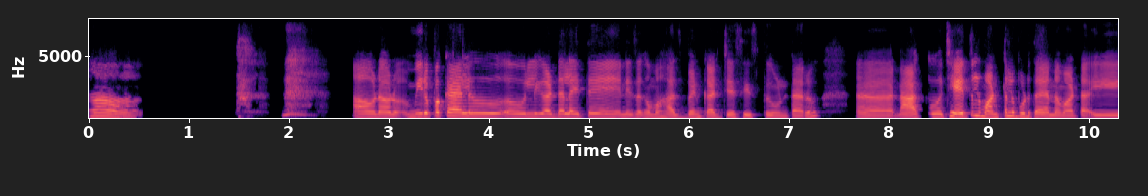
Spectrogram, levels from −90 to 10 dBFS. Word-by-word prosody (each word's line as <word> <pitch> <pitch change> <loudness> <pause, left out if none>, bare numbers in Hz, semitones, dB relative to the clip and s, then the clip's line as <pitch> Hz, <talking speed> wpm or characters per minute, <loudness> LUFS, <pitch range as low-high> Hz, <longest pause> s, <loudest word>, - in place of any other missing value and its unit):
ఆ! 230 -9 0 2.2
అవునవును. 195 -1 +1 0.2
మిరపకాయలూ, 255 +1 +4 0.5
ఉల్లిగడ్డలయితే 225 0 0 0.3
నిజంగా 195 0 -4
మా - - -2
హస్బెండ్ 190 +3 -4
కట్ 180 -1 0
చేసి 190 +1 -4
ఇస్తూ 180 0 -9
ఉంటారు. 165 +2 -3 0.5
ఆహ్, 170 -1 0
నాకు 190 +4 +3 0.2
చేతులు 250 +4 +6
మంటలు 210 +7 +2
పుడతాయనమాట. 180 -7 0 0.2
ఈ - - -3
200 Hz, 100 wpm, -24 LUFS, 185-240 Hz, 2.2 s, చేతులు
